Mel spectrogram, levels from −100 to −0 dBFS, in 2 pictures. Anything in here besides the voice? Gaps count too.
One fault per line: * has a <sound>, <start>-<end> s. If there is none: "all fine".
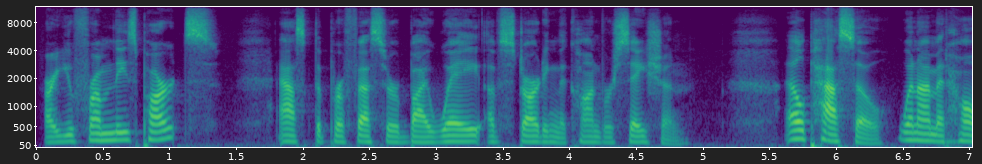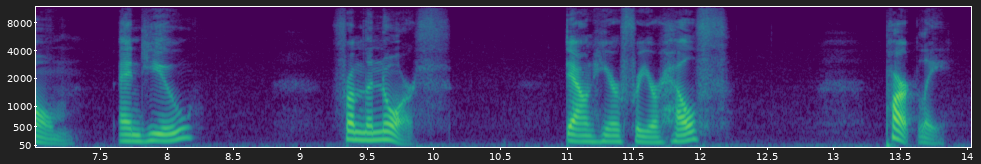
all fine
